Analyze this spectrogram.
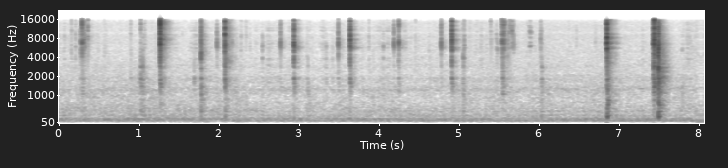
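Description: Small sharp metal clicks from a pick tool working the gear inside a Mercedes W204 electronic steering lock by hand, through a drilled hole, to drive the lock back to its unlocked position. The clicks come unevenly, about two a second, with two louder clicks near the end as the lock unit comes off the steering column.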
